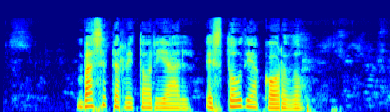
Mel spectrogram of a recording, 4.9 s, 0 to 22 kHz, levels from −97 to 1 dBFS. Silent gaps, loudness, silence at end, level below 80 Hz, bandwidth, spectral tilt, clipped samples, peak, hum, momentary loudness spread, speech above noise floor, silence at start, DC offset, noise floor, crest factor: none; -27 LUFS; 0.7 s; -54 dBFS; 11.5 kHz; -4.5 dB/octave; under 0.1%; -6 dBFS; none; 10 LU; 46 dB; 0.95 s; under 0.1%; -73 dBFS; 24 dB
